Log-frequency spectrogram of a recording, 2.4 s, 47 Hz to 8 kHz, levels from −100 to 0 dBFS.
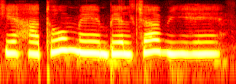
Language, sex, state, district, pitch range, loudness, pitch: Hindi, female, Arunachal Pradesh, Papum Pare, 300-335 Hz, -10 LUFS, 310 Hz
